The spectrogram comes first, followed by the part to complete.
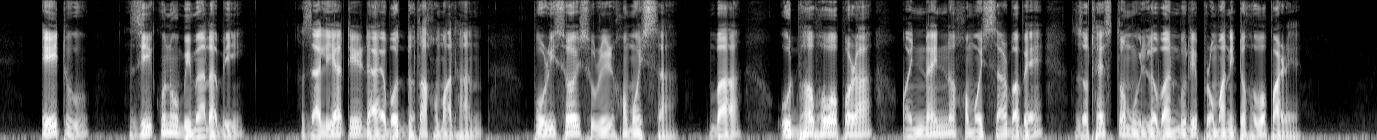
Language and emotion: Assamese, neutral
